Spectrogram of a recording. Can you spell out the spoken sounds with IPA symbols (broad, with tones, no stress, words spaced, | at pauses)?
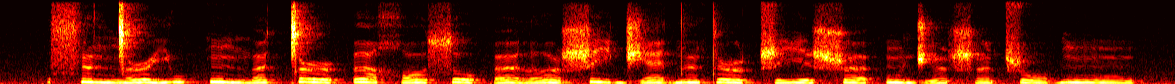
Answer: sə̃˦˨ ŋ͡ǀə˞˩˧˩ju˦˨kũ˦˨ŋœ˩˧˩ ǀə˞˦˨ ʔə˦˨χo˩˧˩ so˦˨ʔœ˩˧˩lɤ˩˧˩ ʂi˦˨d͡ʒɛ˩˧˩ də̃˦˨tə˞˦˨ʈ͡ʂi˩˧˩ ʂœ˦˨ ʔũ˦˨d͡ʒə̃˩˧˩ʂə̃˩˧˩ ʈ͡ʂo˦˨ɠũ˦˨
